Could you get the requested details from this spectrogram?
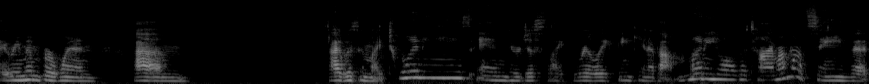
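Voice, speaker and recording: This woman talks at a fairly slow pace with lively intonation and a medium pitch. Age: middle-aged. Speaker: vlogger. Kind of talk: casual monologue. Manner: hesitant, many fillers.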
